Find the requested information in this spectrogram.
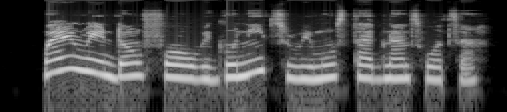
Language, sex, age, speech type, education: Nigerian Pidgin, female, 15-29, spontaneous, tertiary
